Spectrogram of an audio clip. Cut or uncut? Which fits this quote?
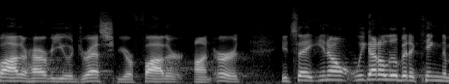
cut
